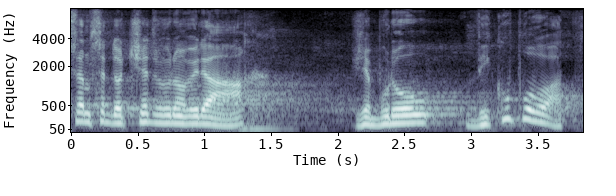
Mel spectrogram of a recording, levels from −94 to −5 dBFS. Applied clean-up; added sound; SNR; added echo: none; none; none; none.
